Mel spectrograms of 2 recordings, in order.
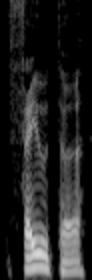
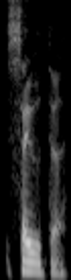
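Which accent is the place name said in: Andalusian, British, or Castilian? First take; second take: Castilian; Andalusian. First: A Spanish pronunciation starting with a 'th' sound. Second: A Spanish pronunciation starting with an 's' sound. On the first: "Spanish call it Ceuta um, if they are from sort of most of Spain" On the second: "Andalusia... they would pronounce it um, Ceuta"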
